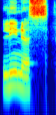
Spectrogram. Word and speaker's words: Linus: So beyond the absolute world-rocking placebo effect answers that we got from Linus, whose name I have made it my life's work to be able to pronounce correctly with the German pronunciation, Linus.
